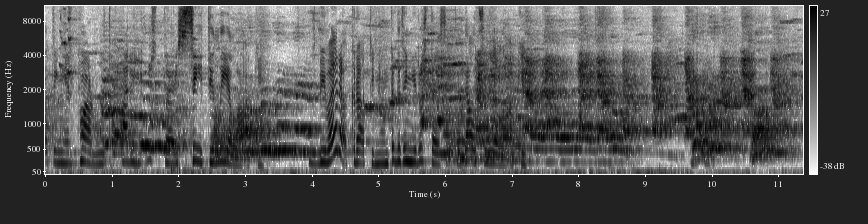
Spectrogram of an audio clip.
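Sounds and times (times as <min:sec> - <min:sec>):
dogs barking and howling in an animal shelter: 0:00.0 - 0:11.3
speech: 0:00.1 - 0:03.4, 0:04.0 - 0:08.9.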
